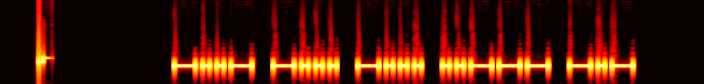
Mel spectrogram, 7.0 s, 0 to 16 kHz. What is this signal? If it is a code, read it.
Morse code, heard as a keyed tone, about 17 wpm, 700 Hz. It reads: XBB2K
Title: Code Groups - 5 Letter:Numbers - 17wpm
